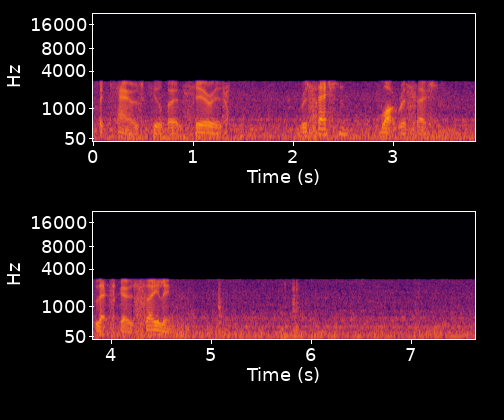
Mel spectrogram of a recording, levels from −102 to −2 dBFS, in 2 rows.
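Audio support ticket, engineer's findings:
Aliasing throughout: gritty, metallic top end, band stops hard near 3 kHz. Fits downsampling to 6 kHz without anti-alias filtering; content above the fold mirrors back fairly strongly.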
